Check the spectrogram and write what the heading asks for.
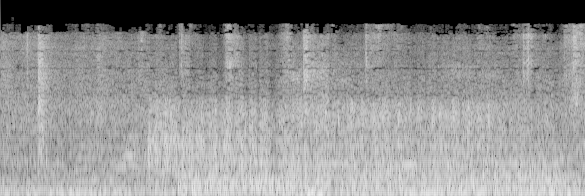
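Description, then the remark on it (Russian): Rapid bursts of automatic rifle fire crackle through a dense, rumbling wash of outdoor noise in Stepanakert, Nagorno-Karabakh, with indistinct voices murmuring underneath. “опубликовал видеозапись, на которой слышны автоматные очереди.”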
